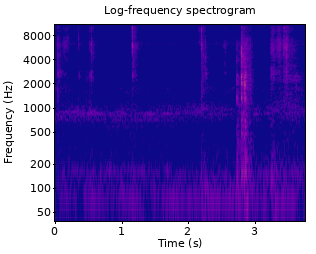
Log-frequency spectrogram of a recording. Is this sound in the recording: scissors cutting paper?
yes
